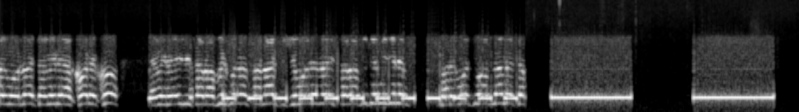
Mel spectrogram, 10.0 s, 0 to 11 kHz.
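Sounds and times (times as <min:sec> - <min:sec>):
speech: 0:00.0 - 0:07.2
telephone line tone after a call is cut off: 0:02.8 - 0:06.2, 0:06.9 - 0:07.9, 0:08.7 - 0:09.7.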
